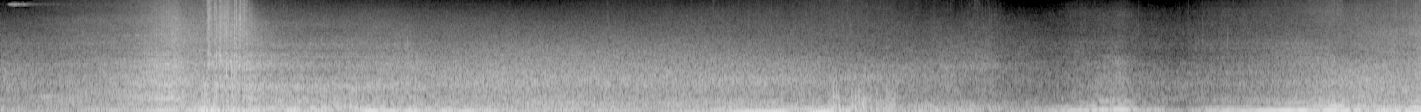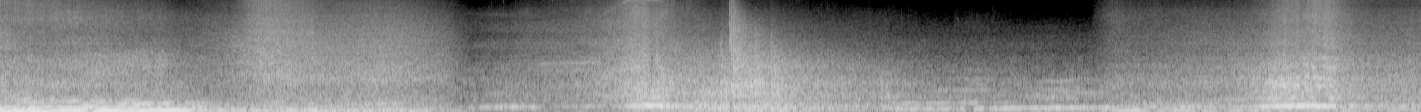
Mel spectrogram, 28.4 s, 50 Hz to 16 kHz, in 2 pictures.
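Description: Several sports cars accelerating away one after another, among them Porsche 911 flat-sixes. Each engine note climbs in pitch as it pulls through the gears, with a handful of loud passes.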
